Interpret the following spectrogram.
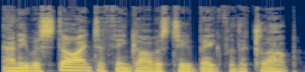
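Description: A man's voice: on the low side, fast, dry recording, studio quality, lightly acted. A man reading the interview quotes of a frank football manager, with blunt, emphatic, conversational storytelling in an audiobook. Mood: indignant, candid. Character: frank, animated male football manager reminiscing. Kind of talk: acted interview quotations in an audiobook.

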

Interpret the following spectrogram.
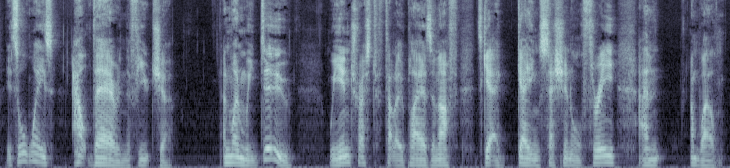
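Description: Middle-aged male podcast host, very low voice with a lively, rolling melody; candid and wryly self-mocking. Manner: reflective and candid, with wry self-deprecating humour. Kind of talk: solo podcast monologue.

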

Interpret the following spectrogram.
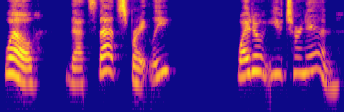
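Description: A woman's voice: high-pitched, slow pace. An actress playing an affectionate, spirited newspaperwoman in a 1940s-style radio drama, speaking expressively and with fond familiarity. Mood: fond, casual. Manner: expressive, chatty, uses pet endearments. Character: affectionate, spirited newspaperwoman concerned for her friend.

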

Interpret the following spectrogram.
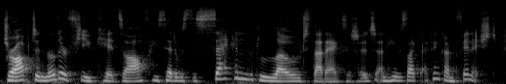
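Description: A woman's voice: fairly low pitch, lively intonation, fast talker. A woman with an Irish accent, a podcast host telling a story to her co-hosts in a sweary, comic way, relishing gory details and checking in with "right?".

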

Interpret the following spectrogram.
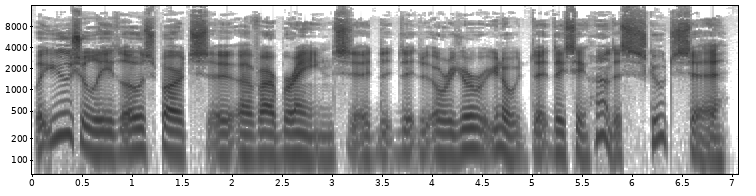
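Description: A man hosting a sleep podcast with a halting, meandering, self-deprecating and reassuring improvised monologue. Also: mid-range voice, gravelly, no room sound, clean studio sound. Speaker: podcast host. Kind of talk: rambling improvised bedtime monologue.

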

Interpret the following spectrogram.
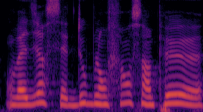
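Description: Candid woman, relaxed rambling talk. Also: mid-range voice, normal speed. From France. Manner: candid, rambling, self-mocking. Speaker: guest, brand founder. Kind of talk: casual interview chat.

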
